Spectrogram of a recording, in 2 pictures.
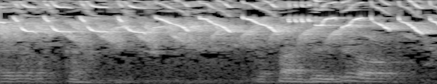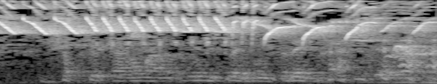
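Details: Canary delivering long, varied song used for training other canaries: dense bursts of rapid high trills and chirps, with a sustained run of fast repeated notes in the middle, almost without pause.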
